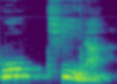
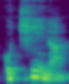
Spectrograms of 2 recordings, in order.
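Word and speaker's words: cucina: كتب اللي احنا قلناه هنا هنطق كو لكن هنا هنطق ت شين يبقى اسمها كوتشينا كوتشينا كوتشينا يعني المطبخ عشان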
